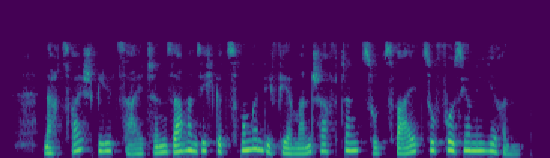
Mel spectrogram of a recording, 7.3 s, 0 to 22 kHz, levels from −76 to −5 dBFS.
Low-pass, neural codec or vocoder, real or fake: 7.2 kHz; none; real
